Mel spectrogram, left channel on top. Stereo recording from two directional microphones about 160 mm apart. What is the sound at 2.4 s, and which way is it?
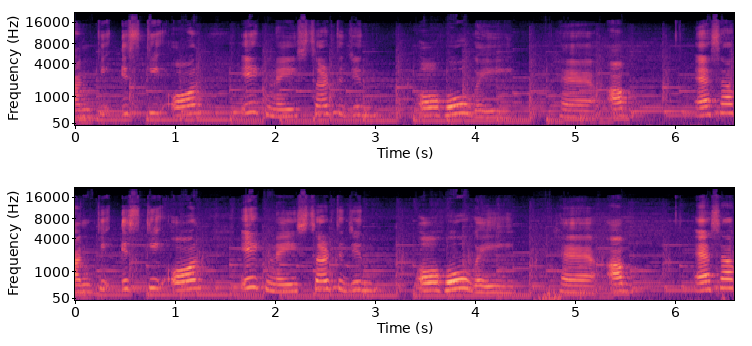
Speech, 15° right (ahead or behind).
